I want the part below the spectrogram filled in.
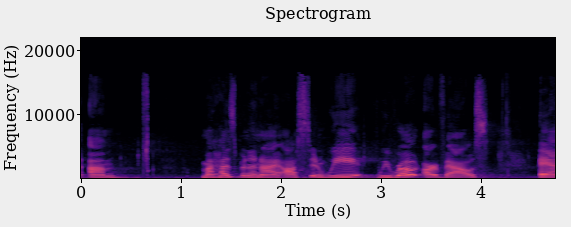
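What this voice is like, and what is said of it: Usual voice. Nothing is said of it.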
